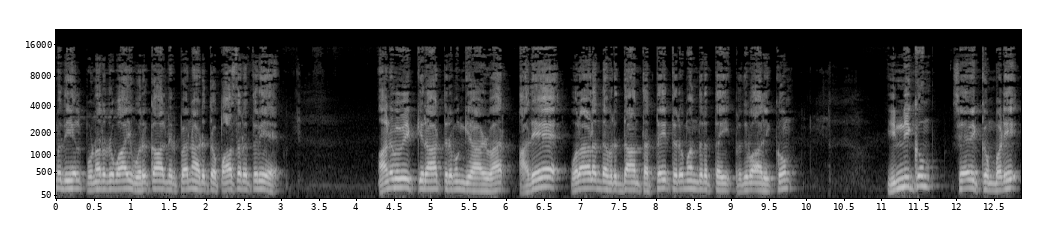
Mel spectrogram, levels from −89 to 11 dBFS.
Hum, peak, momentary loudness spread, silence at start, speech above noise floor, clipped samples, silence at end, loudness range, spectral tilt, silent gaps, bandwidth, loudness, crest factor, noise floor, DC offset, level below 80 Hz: none; -4 dBFS; 6 LU; 0 s; 45 dB; under 0.1%; 0 s; 4 LU; -5.5 dB/octave; none; 15.5 kHz; -17 LUFS; 14 dB; -62 dBFS; under 0.1%; -60 dBFS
